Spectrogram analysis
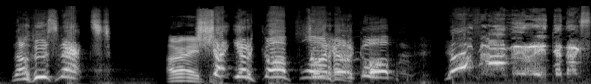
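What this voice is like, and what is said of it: Put-on Scottish accent. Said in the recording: “greatest Scottish accents”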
